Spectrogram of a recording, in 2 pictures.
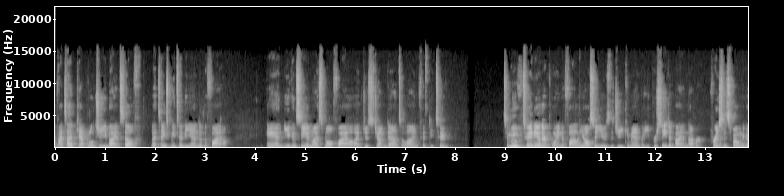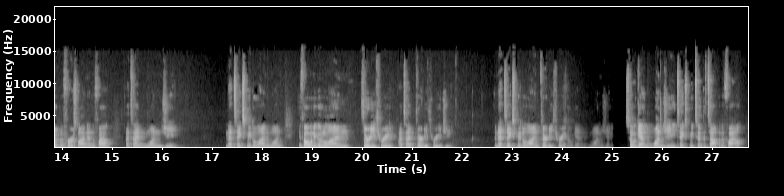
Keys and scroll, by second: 1.3 shift+g, 15.1 1, 15.9 shift+g, 20.9 3, 21.7 shift+g, 24.7 1, 27.4 shift+g.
